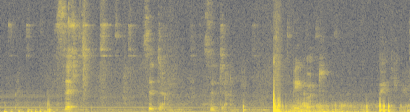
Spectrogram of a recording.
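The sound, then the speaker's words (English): A small dog whimpers in short, thin, high-pitched whines while climbing on a computer, followed by a sudden thump and a stretch of shuffling, rustling movement. “The dog is just climbing on the computer.”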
